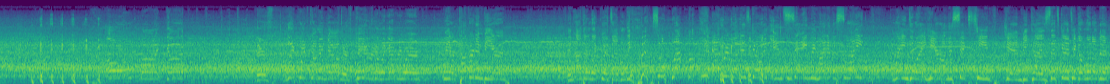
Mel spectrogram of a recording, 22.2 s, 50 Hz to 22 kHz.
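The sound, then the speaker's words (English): A huge, drunk crowd of about 1,000 golf fans in a viewing gallery roars and cheers without letup for over twenty seconds after golfer Sam Ryder's hole in one. It is loud and thick with shouting voices, whoops and scattered sharp thuds and bangs as beer cans and cups are thrown. “He crushes a ball, hole in one, in front of 1,000 people. This is the viewing gallery of all viewing galleries. People are hammered here, and just listen.”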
